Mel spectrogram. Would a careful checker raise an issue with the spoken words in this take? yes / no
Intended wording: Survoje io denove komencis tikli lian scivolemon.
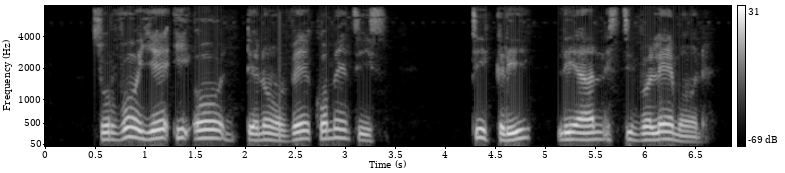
no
